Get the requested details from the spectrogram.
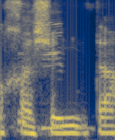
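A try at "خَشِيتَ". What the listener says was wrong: अच्छा एक चीज, खशेता नहीं, शीन के नीचे जेर है, खशीता, खशीता, शीन के नीचे जेर है, खशीता, खशीतु, खशीतु, खशीना, और यह खशियत, खशिया से खशिया।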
